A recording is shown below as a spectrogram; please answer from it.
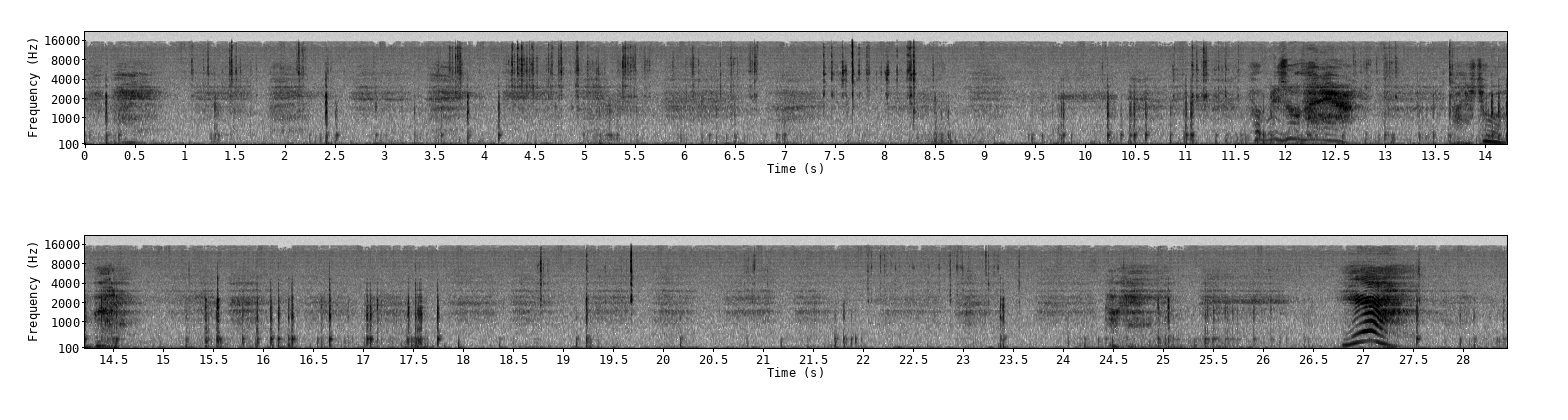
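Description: Steady wind rumble on a body-worn camera's microphone, with scattered clicks and knocks of climbing gear and hands on rock, and a few brief vocal sounds from the climber around the middle and near the end.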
